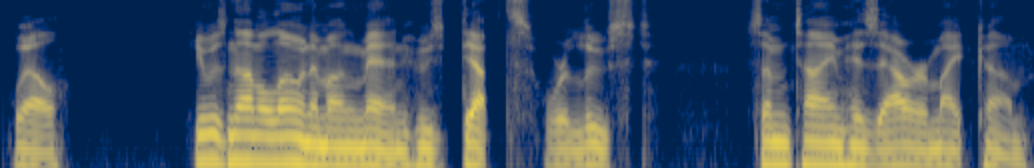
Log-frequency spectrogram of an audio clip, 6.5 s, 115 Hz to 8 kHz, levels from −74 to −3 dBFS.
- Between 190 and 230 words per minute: No, average, 160 wpm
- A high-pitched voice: No, low, 100 Hz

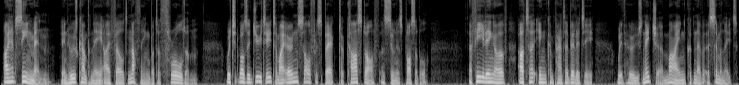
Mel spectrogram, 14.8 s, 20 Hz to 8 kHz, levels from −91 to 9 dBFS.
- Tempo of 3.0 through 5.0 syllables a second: No, 5.4 syllables/s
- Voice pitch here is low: Yes, low, 110 Hz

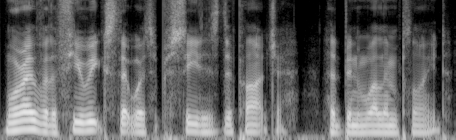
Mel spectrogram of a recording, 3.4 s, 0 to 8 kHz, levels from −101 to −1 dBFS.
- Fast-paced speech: Yes, fast, 245 wpm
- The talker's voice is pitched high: No, low, 120 Hz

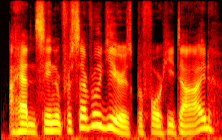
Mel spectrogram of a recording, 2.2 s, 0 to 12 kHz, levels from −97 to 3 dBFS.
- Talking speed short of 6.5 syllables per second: No, 6.9 syllables/s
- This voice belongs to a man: Yes, male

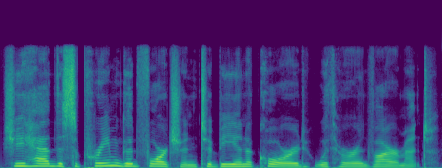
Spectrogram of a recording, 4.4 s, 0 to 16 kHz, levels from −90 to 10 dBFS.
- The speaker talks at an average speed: Yes, average, 175 wpm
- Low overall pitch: No, high, 195 Hz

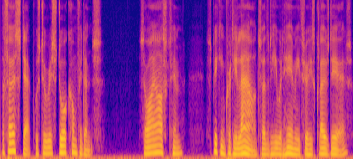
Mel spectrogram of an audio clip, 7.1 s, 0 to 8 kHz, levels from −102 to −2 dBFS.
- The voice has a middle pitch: No, low, 110 Hz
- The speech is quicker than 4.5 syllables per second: Yes, 5.6 syllables/s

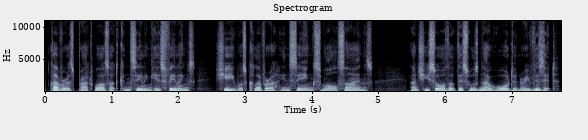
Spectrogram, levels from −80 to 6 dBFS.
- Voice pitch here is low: Yes, low, 110 Hz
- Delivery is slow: No, average, 185 wpm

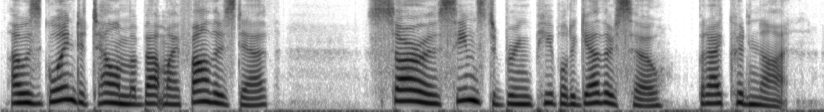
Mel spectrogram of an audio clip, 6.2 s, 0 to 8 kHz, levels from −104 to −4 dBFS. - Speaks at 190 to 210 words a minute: Yes, fast, 205 wpm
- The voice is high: Yes, high, 230 Hz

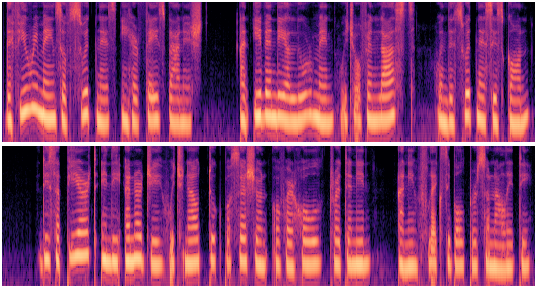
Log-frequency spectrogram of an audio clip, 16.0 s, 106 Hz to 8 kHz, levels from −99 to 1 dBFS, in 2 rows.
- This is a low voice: No, high, 215 Hz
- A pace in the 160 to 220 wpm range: No, slow, 135 wpm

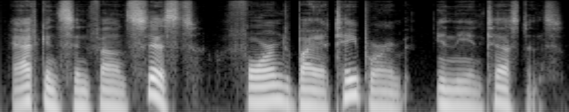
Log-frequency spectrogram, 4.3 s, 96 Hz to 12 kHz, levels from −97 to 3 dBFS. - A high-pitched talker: No, low, 130 Hz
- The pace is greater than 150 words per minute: No, average, 140 wpm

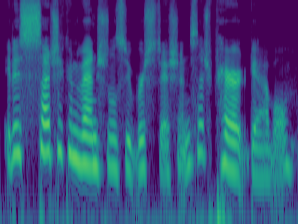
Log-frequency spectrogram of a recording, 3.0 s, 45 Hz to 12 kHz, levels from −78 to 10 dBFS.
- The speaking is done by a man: No, female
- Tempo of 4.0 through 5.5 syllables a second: No, 5.9 syllables/s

